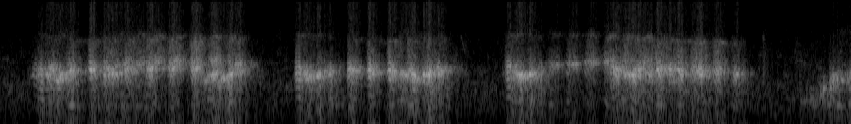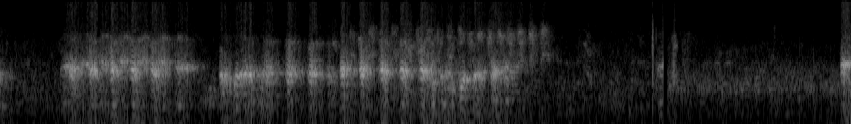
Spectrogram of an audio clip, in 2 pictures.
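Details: Thirteen frogs at two small garden ponds croaking together; pulsed, rattling bursts of about a second alternate with quiet gaps, and the calling fades toward the end.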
